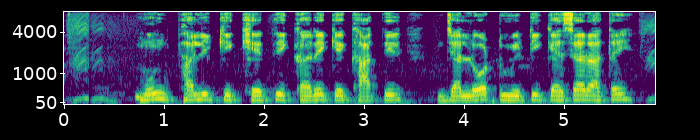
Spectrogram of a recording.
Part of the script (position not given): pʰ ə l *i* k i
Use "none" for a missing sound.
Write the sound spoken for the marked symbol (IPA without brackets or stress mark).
i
